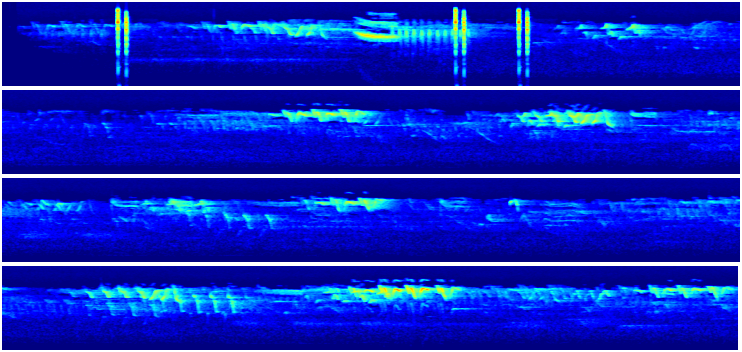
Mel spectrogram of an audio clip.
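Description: Small birds chirping in the background in repeated bursts, with three sharp clicks about one, four and a half, and five seconds in.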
